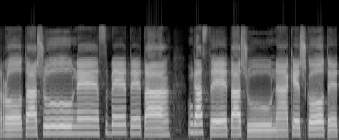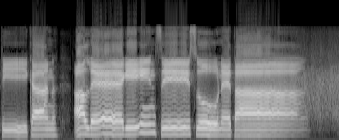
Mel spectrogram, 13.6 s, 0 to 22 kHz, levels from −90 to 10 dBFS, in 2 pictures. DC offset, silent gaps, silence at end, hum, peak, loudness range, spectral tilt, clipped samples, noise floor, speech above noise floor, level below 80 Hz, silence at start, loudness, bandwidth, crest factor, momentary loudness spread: under 0.1%; none; 0 s; none; 0 dBFS; 5 LU; -3 dB/octave; 0.3%; -34 dBFS; 22 dB; -60 dBFS; 0 s; -11 LUFS; 10.5 kHz; 12 dB; 9 LU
